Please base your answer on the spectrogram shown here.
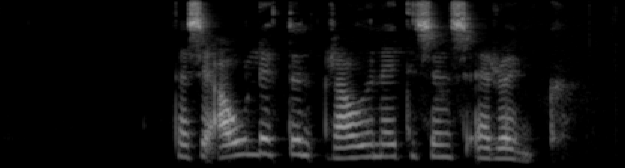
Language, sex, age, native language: Icelandic, female, 40-49, Icelandic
